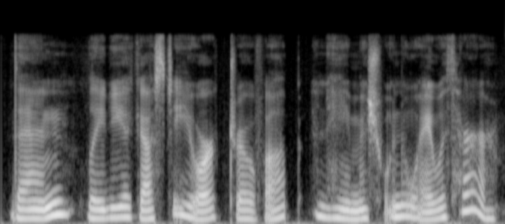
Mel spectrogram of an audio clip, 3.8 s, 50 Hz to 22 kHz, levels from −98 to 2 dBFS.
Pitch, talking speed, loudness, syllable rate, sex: 180 Hz, 190 wpm, -17 LUFS, 5.5 syllables/s, female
